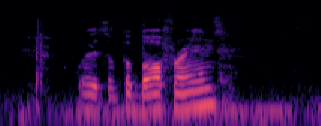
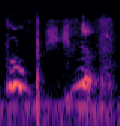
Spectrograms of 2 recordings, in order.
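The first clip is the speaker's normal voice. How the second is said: much higher squeal of excitement; hyped. Real, not acted. Teller hyped about the coming fight, in a high squeal.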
